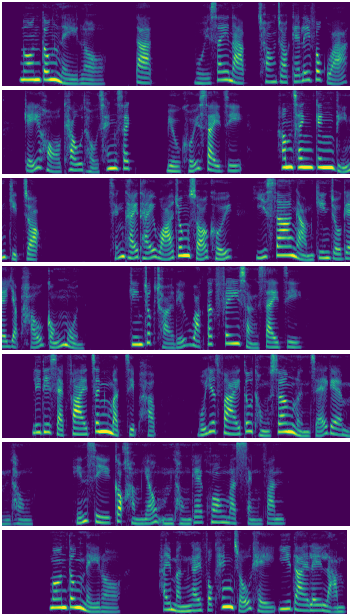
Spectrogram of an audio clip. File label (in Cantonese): Canto; audio guide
